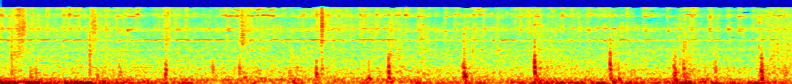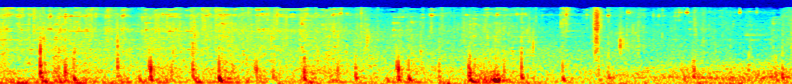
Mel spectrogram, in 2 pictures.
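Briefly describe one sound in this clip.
Footsteps tap at an even pace.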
